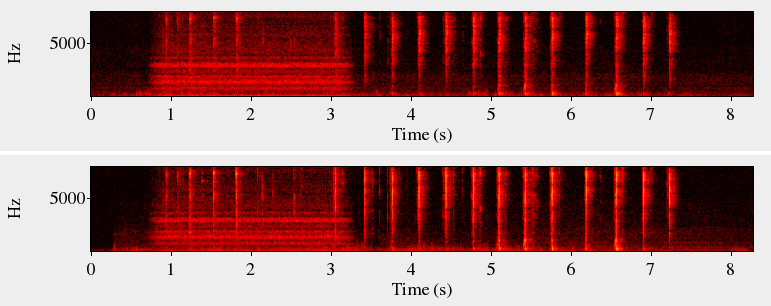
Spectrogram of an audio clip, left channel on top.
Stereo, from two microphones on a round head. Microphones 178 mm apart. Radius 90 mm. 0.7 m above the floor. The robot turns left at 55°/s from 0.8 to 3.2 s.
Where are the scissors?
5° right (ahead or behind), 0.7 m; by 7.3 s 50° right (ahead or behind), 0.7 m.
